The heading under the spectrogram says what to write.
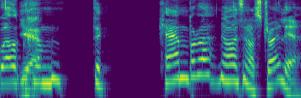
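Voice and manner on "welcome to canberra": deliberately bad, wrong put-on New Zealand accent. Showing how not to do someone's accent: deliberately bad new zealand accent. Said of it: "doing people's accents wrong".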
